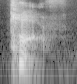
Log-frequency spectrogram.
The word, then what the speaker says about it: ك: Now I want you to observe the position of my tongue pronouncing the qa and ka.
